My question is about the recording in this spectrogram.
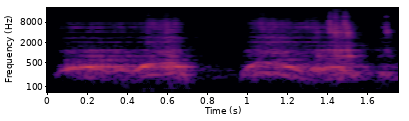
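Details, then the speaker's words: Tronxy/Alfawise X6A 3D printer after tightening the Y-axis belt: soft scraping rub in short bursts as the axis travels, the belt catching on its mount, which may need correction. Drive belt rubbing on mount. "at a few points if the belt's making a catching noise on something all right there still seems to be some problems there"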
